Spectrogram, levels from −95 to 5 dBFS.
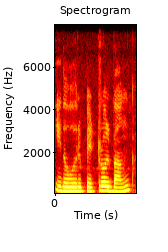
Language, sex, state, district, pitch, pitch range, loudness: Tamil, female, Tamil Nadu, Nilgiris, 195 Hz, 190-210 Hz, -12 LUFS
